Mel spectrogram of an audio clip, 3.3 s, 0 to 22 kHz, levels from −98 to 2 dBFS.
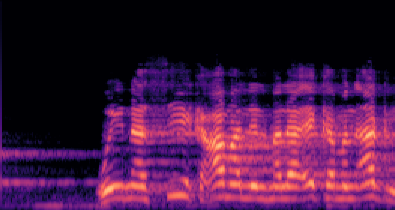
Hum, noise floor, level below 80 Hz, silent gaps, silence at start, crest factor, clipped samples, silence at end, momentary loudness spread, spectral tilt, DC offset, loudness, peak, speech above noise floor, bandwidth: none; -57 dBFS; -78 dBFS; none; 0.8 s; 16 dB; under 0.1%; 0 s; 8 LU; -1 dB/octave; under 0.1%; -21 LUFS; -6 dBFS; 36 dB; 6 kHz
